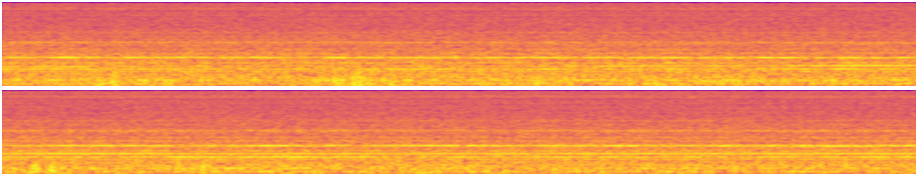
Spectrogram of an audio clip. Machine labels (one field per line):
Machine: fan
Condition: normal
